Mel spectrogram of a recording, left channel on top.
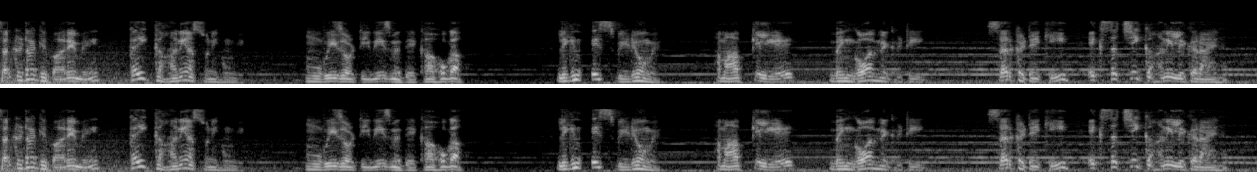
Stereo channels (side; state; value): both; identical; correlation 1.00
